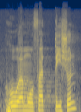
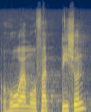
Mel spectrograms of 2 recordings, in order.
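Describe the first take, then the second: The two takes are said the same way.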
